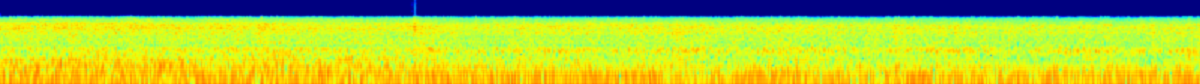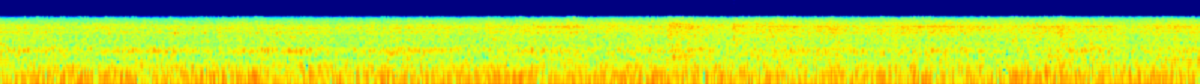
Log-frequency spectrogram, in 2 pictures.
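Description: Freight train passing: TasRail TR-class diesel-electric locomotives and then a long line of container wagons rolling by, a steady low rumble throughout.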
